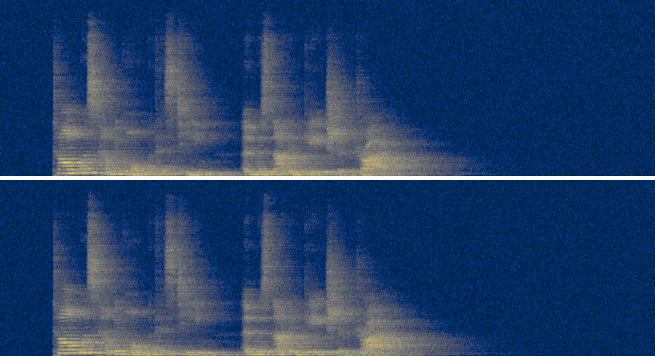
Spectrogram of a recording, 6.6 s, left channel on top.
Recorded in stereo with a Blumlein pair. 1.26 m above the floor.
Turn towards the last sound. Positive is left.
turn(degrees=5)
